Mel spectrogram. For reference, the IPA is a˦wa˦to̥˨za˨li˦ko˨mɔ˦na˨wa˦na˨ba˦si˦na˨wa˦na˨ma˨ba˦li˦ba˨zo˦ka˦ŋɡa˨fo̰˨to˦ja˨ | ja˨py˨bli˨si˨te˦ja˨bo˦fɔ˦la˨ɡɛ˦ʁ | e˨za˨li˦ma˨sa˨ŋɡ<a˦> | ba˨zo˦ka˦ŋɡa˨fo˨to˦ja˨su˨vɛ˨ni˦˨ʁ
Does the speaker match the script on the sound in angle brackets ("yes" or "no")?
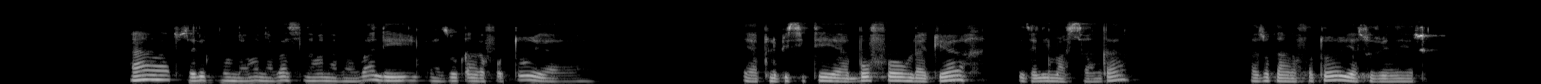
yes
